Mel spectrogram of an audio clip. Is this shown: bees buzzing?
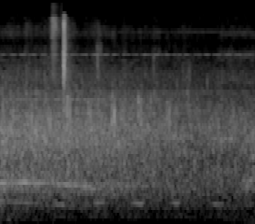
no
